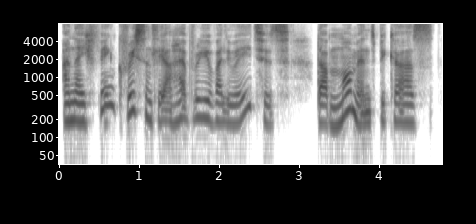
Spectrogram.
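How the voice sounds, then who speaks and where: A woman's voice: fairly low pitch, expressive, measured pace, creaky, darkish tone, no room sound, studio quality. A woman in her forties with a Ukrainian accent, speaking reflectively and telling stories as an interview guest. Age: 40s. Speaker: podcast guest, pianist and performance coach.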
